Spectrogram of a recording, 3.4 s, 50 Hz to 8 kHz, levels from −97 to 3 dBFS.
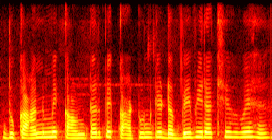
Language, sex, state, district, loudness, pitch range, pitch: Hindi, female, Bihar, West Champaran, -16 LUFS, 220-255 Hz, 245 Hz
